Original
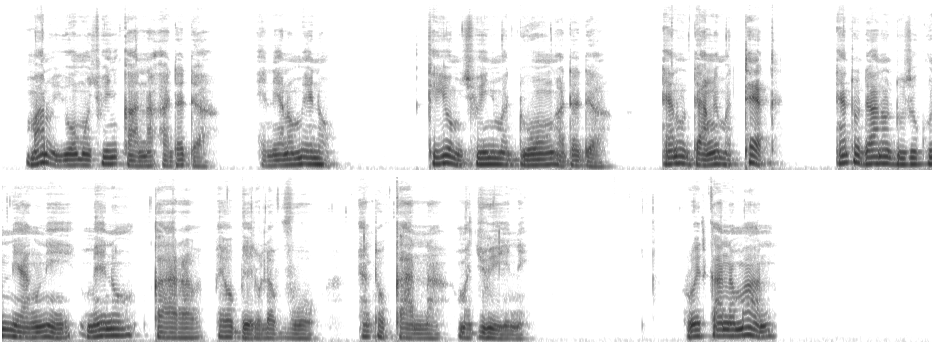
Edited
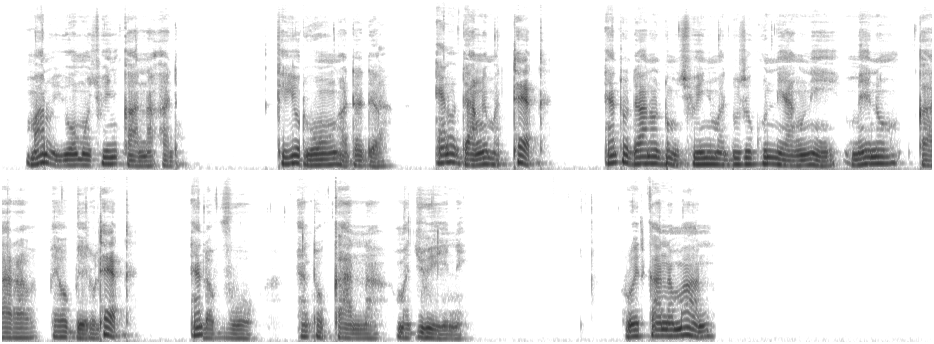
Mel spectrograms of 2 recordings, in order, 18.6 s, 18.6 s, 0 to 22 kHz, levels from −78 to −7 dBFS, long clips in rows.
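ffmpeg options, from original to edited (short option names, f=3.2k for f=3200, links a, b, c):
-filter_complex "[0:a]asplit=9[a][b][c][d][e][f][g][h][i];[a]atrim=end=1.742[j];[b]atrim=start=3.248:end=4.482[k];[c]atrim=start=5.138:end=5.934[l];[d]atrim=start=5.93:end=6.92,asetpts=PTS-STARTPTS,asetrate=51597,aresample=44100,atrim=end_sample=37315,asetpts=PTS-STARTPTS[m];[e]atrim=start=6.916:end=8.962[n];[f]atrim=start=4.478:end=5.142[o];[g]atrim=start=8.958:end=11.922[p];[h]atrim=start=7.418:end=8.462[q];[i]atrim=start=11.918[r];[j][k]acrossfade=d=0.004:c1=hsin:c2=hsin[s];[s][l]acrossfade=d=0.004:c1=hsin:c2=hsin[t];[t][m]acrossfade=d=0.004:c1=hsin:c2=hsin[u];[u][n]acrossfade=d=0.004:c1=hsin:c2=hsin[v];[v][o]acrossfade=d=0.004:c1=hsin:c2=hsin[w];[w][p]acrossfade=d=0.004:c1=hsin:c2=hsin[x];[x][q]acrossfade=d=0.004:c1=hsin:c2=hsin[y];[y][r]acrossfade=d=0.004:c1=hsin:c2=hsin"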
